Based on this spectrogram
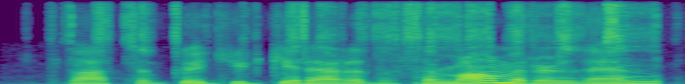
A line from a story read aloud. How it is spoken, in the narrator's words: laughed the man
